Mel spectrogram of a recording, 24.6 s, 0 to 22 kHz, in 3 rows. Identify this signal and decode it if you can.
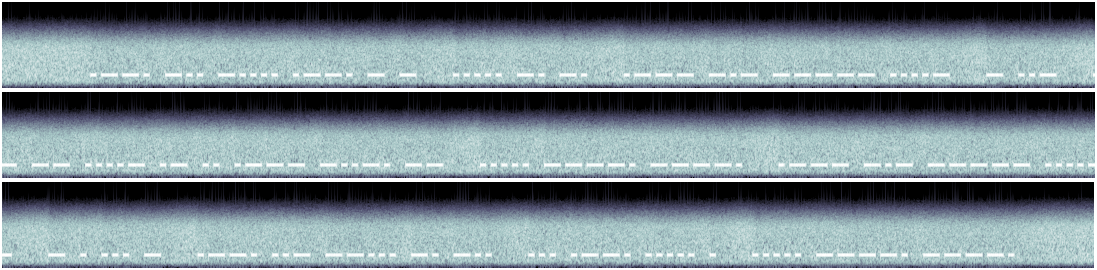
Morse code, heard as a keyed tone, machine-sent, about 30 wpm, 620 Hz, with radio static. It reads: PD6PTT 5NN JK04 TU TM4AIJ/M 599 JK04 TEST PU7ND SP5E 599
